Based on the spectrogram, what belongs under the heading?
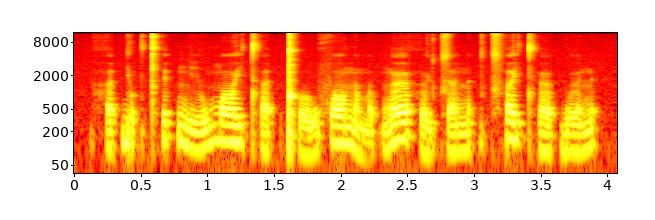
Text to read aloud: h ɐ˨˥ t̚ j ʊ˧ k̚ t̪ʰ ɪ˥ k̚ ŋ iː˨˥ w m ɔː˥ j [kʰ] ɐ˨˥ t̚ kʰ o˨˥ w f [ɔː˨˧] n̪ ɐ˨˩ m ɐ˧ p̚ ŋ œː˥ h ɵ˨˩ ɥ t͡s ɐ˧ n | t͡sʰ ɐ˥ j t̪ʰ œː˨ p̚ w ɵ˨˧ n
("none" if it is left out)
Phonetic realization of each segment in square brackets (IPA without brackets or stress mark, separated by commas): t̪ʰ, ɔː˥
